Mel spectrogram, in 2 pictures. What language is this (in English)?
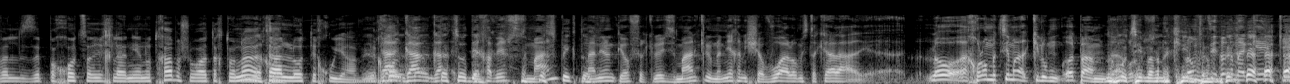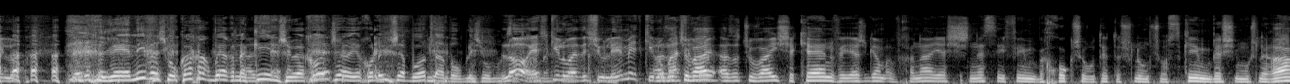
Hebrew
